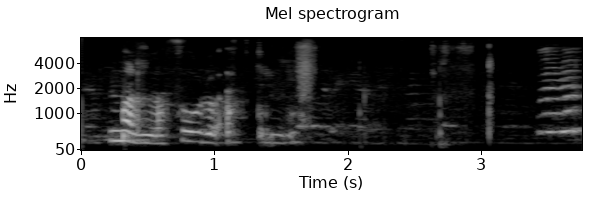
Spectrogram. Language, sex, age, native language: Icelandic, female, 10, Icelandic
